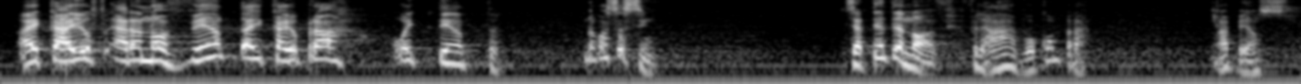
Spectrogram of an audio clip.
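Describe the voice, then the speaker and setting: A Brazilian man preaching a sermon as pastor, telling personal anecdotes in an animated, emphatic way with repeated words. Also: very high voice, vocal fry, husky. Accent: Brazilian Portuguese.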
